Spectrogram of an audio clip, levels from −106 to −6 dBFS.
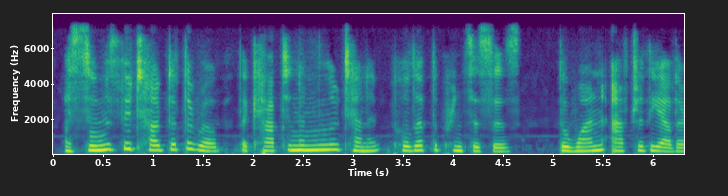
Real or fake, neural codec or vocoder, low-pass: fake; codec, 24 kHz, 3.1 kbps, DualCodec; 7.2 kHz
